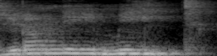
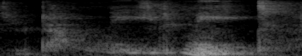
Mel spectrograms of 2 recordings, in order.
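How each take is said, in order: First: Plain. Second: Whispered repeat. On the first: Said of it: "repeated line". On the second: Vlogger whispering a tip to viewers, hushed. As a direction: whisper it, higher and slower. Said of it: "repeated as whisper". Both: Shown as a demonstration.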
